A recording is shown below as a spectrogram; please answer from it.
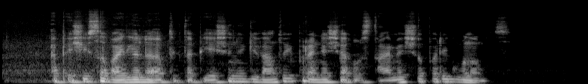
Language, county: Lithuanian, Telšiai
